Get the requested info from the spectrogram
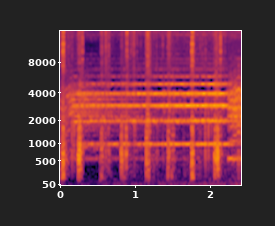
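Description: Footstep sound effect: a quick run of light steps, about three to four a second, over a held high musical tone.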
